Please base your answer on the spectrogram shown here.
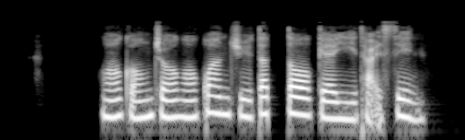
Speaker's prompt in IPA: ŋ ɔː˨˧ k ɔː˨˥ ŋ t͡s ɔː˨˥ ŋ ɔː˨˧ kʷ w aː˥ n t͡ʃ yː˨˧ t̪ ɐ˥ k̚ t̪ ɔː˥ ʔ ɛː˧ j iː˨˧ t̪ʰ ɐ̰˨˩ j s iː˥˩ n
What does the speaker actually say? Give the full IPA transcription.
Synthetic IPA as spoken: ŋ ɔː˨˧ k ɔː˨˥ ŋ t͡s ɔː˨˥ ŋ ɔː˨˧ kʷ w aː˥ n t͡ʃ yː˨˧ t̪ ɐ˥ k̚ t̪ ɔː˥ k ɛː˧ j iː˨˧ t̪ʰ ɐ̰˨˩ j s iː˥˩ n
